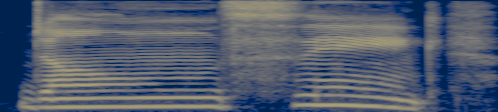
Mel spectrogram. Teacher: The N is linking right into that unvoiced TH.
